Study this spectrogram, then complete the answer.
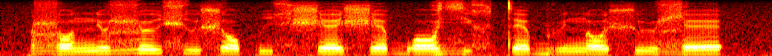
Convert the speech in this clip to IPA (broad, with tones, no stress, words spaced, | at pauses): ɮɔ˨nʏ˧ ɮø˦ɕʉ˧ʃɔ˨pi˨˦x ʃɛ˧ʃɛ˧bɔ˧ zʲø˧xtɛ˧bʉ˧nɔ˧ ʃʉ˦˨ɮɛ˧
